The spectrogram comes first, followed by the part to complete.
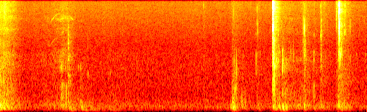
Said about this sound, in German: Da wollen wir uns doch ja. das Geschmatze noch richtig auf der Zunge zergehen lassen.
